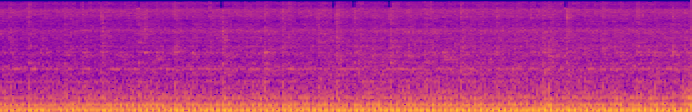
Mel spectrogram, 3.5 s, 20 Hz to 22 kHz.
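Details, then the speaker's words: 1964 Chevrolet Bel Air six-cylinder after tune-up with new plug, exhaust ending at the manifold, a little smoky: steady, even low idle with smooth regular beat, no misses or knocks; runs like a sewing machine. "look it's like a sewing machine you know forget about it"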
